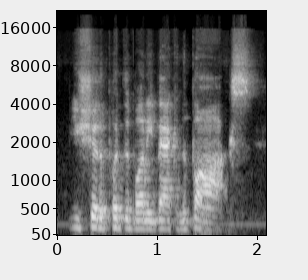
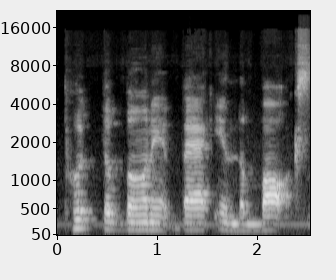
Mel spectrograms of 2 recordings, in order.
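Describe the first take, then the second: First: Said in the usual way. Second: Slow, hammed-up Southern accent; mock Southern accent. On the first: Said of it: "if Nicolas Cage just said". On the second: Shown as a demonstration. Showing the co-host the accent makes the line, mock Southern accent. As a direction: stretch it out in a fake Southern accent. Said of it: "the accent is to me what makes it".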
